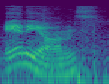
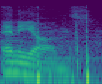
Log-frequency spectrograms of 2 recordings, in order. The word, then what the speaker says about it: anyons: exotic statistics, known as anyons, or maybe it's anyons, okay, because I think it comes from the word any, but people always seem to pronounce them anyons.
